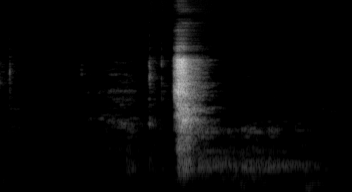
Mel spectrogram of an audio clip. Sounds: Sneeze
